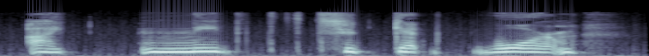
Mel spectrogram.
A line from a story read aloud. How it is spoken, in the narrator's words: I sputter through chattering teeth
